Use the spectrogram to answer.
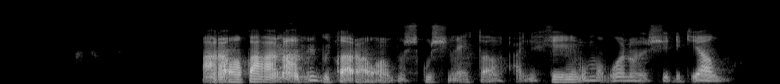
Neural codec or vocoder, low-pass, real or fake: autoencoder, 22.05 kHz, a latent of 192 numbers a frame, VITS, trained on one speaker; 7.2 kHz; fake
